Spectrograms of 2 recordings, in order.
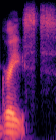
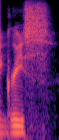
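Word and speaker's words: Greiss: probably not um Thomas Greece real quick is it is it gree is it Grace how how do you pronounce that name uh Thomas I'd say Greece yeah now that's what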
